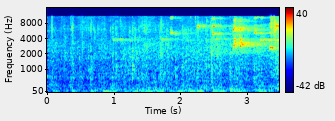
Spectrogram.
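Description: Sneakers squeak sharply on a hall floor.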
